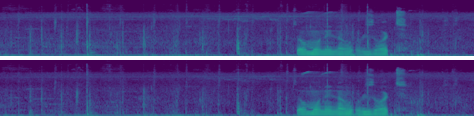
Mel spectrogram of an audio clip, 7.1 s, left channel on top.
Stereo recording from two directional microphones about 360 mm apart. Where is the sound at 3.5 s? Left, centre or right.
Centre.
